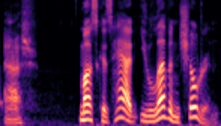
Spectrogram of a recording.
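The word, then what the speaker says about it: Æ: letter x and then the AE is like pronounced Ash musk has had 11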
